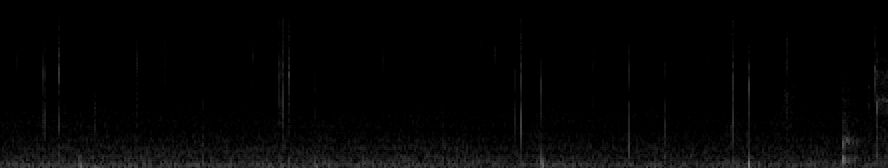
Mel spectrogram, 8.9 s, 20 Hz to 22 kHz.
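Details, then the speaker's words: Galaxy Z Fold7 hinge at 150,000 folds in a folding durability test: sparse sharp ticks and faint crackles at irregular moments as the phone folds, in a quiet room; the hinge is catching, and no residue is seen at the hinge. "자, 이렇게 힌지 쪽에서 크래킹 사운드가 조금씩 그 힌지에 타다닥 타다닥 걸리는 소리가 조금씩 들리고 있습니다."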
